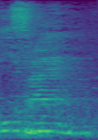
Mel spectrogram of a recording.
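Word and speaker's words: ישראל: Lalu kata yang kedua itu Yisrael, ya. Jadi bacanya Yisrael.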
